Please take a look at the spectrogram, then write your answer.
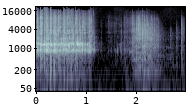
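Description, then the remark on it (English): Loud crunching of Brain Flakes cereal being chewed in milk for about a second, then a softer second burst of crunching and a few faint clicks. No voices. “Brain flakes that are incredibly crunchy in milk.”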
